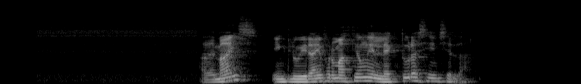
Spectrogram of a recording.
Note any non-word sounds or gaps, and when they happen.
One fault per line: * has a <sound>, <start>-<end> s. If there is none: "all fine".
all fine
